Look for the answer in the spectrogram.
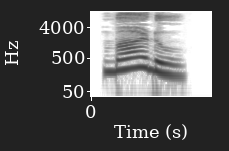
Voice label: "ಬಟು", Kannada

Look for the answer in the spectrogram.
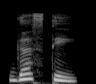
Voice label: "ಕಸ್ತಿ", Kannada

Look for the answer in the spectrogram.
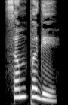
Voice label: "ಶಂಪಾಕ", kannada

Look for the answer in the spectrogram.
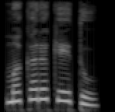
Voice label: "ಮಕರಕೇತು", Kannada

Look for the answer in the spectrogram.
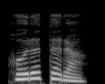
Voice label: "ಹರ್ತಾರ", Kannada

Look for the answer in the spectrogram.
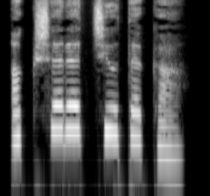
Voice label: "ಅಕ್ಷರಚ್ಯುತಕ", Kannada

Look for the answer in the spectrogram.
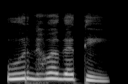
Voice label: "ಊರ್ಧ್ವಗತಿ", kannada

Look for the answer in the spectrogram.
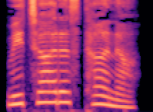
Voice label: "ವಿಚಾರಸ್ಥಾನ", Kannada

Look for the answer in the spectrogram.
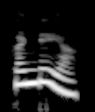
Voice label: "ಖಂಡೆಯ", kannada

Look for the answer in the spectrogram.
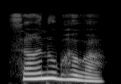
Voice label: "ಶಾನಬಾವ", kannada

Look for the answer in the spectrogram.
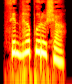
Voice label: "ಸಿದ್ಧಪುರುಷ", Kannada

